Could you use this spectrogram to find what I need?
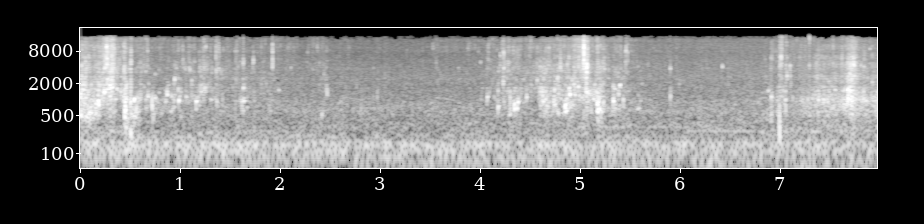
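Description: Bare feet squelch in shallow muddy water.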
